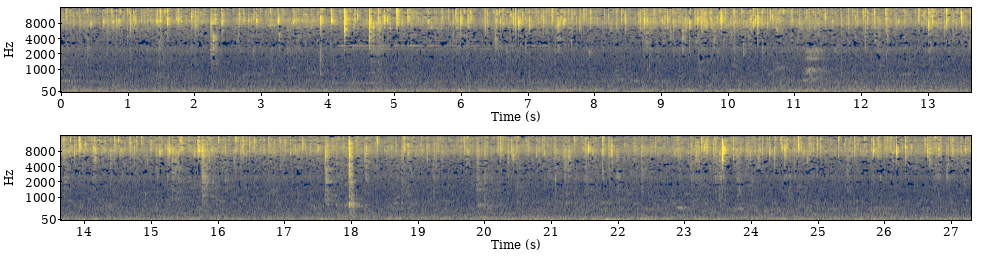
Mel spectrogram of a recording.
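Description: Steady rain falling during a thunderstorm, with a sharp drop or drip striking close by now and then.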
